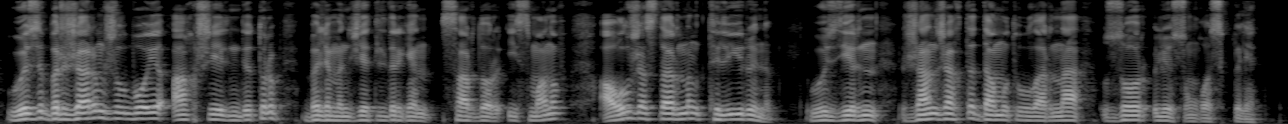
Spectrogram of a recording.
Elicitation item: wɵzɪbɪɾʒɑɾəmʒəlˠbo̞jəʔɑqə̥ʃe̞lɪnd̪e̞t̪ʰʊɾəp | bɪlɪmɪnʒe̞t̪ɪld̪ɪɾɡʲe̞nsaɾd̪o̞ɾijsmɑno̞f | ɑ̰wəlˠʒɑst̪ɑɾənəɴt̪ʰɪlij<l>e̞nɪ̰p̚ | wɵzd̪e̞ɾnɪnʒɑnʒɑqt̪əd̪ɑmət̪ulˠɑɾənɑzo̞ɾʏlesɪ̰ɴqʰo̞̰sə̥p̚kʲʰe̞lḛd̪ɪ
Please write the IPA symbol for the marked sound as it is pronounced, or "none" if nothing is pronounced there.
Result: ɾ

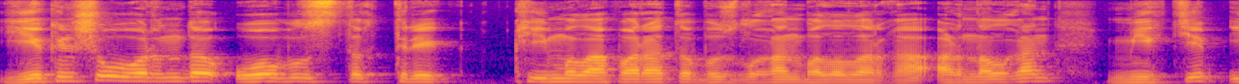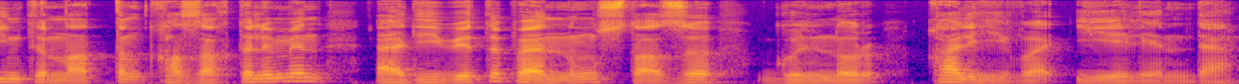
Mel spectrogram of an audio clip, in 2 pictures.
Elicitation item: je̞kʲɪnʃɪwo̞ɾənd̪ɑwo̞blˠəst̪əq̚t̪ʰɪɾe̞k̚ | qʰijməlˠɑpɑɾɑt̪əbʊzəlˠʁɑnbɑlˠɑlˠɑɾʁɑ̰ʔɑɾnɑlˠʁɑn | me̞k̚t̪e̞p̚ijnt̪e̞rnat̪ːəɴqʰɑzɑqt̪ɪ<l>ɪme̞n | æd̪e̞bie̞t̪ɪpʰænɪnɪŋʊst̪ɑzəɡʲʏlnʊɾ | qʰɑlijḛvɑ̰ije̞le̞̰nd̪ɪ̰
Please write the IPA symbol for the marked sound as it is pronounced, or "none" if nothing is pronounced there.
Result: l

